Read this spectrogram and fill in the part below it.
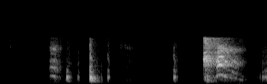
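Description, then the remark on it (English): Babies coughing in a series of short bursts, a few quick hacks followed by a longer, louder rasping cough and a small final one, with no talking. “Oh, we have coughing babies.”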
